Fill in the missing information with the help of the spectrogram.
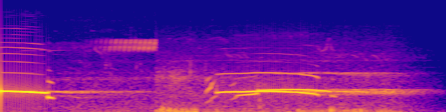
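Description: Common loons give long, mournful wailing notes that hold a steady mid pitch, with a brief rising slide between them; a faint buzzy note and light wind rumble sit underneath.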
